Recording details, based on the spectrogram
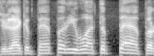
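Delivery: fake, put-on Italian accent. Retelling a comedy sketch, playing a fanatical Italian pepper guy, put-on Italian accent. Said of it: "We're these fanatical Italian pepper guys".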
